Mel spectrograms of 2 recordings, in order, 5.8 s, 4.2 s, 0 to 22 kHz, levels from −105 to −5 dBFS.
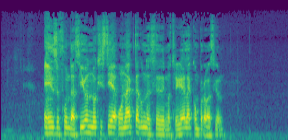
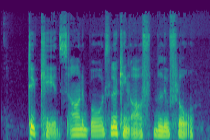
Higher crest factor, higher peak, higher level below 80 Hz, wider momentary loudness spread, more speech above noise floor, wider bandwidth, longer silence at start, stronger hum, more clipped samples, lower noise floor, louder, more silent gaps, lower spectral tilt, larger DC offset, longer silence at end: about the same, 16 dB vs 18 dB; first, 0 dBFS vs -6 dBFS; about the same, -48 dBFS vs -46 dBFS; about the same, 7 LU vs 9 LU; about the same, 41 dB vs 44 dB; about the same, 16 kHz vs 16 kHz; first, 0.85 s vs 0.55 s; neither; neither; second, -55 dBFS vs -67 dBFS; first, -15 LUFS vs -24 LUFS; neither; second, -3.5 dB/octave vs -6 dB/octave; neither; first, 1.3 s vs 0.35 s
